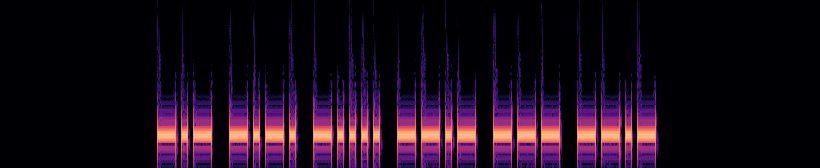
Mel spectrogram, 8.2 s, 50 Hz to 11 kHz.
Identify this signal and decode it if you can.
Morse code, heard as a keyed tone, about 20 wpm, 700 Hz. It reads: KC6QOQ
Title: USA Call Signs - 6 Characters - Repeated 3x - 20wpm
